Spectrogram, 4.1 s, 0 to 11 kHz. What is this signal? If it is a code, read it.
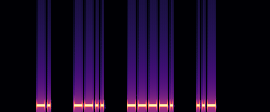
Morse code, heard as a keyed tone, about 30 wpm, spaced as for 17 wpm, 700 Hz. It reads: NZ9U
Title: USA Call Signs - 3x Character Spacing - 30wpm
